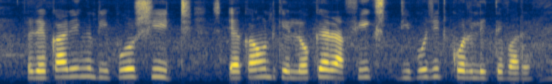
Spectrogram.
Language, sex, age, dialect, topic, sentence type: Bengali, female, 18-24, Western, banking, statement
